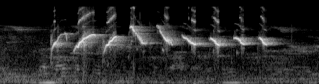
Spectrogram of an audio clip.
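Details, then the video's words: Lively mini leafbird song used as a quick-response lure: a rapid string of about eight clear whistled notes, each dropping slightly in pitch, delivered about four per second. "Cucak Ijo Mini Gacor 💯 Pancingan Paling Cepat Bunyi/Respon 💯Ampuh"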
